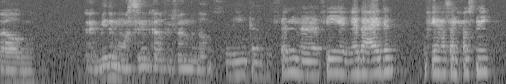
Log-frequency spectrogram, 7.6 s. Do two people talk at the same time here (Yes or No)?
No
